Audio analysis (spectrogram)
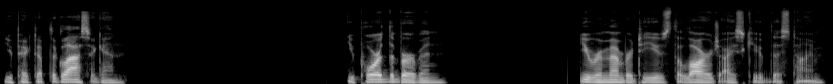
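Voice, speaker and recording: A low, gravelly mafia boss, acted out by a man, possessive and lovesick, in an intimate boyfriend ASMR roleplay. He talks in short, deliberate phrases with weary intensity and barely moves off one note. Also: little pitch movement, a bit bright, no echo, clean studio sound. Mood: longing, intense.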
